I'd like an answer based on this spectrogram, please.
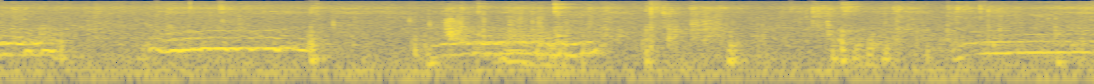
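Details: Three-week-old Airedale Terrier puppies from a litter of eleven, hand-fed goat milk since their second week, give thin, high whining squeals, several arched tonal cries rising and falling, over steady background hiss.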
